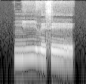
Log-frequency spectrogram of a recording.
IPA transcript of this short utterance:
ɲ iː ð e s e

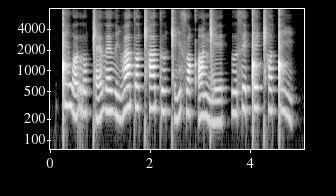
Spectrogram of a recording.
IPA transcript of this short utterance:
ǃ i˦ w ʌ˨˦ r o˧ ǁ ɛ˨˦ ð ɛ˧ ð i˨ β a˦ t ʌ˦ ǁʰ a˦ t ɯ˧ ǁ i˨˦ s o˦ qʼ a˦ ŋ͡ǁ e˧ | ɯ˧ s e˦˨ ǃ e˦ ǁʰ ʌ˦ ǃ i˦˨

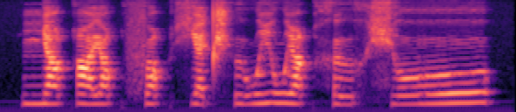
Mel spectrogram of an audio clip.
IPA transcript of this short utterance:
ɲ a q a j o q f o q ç a t͡ʃʰ ɯ w i w iː q x ɯː x ɕ oː

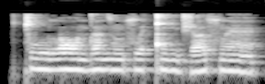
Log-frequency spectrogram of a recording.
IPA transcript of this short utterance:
ǀ u l ɔ n d ɐ n z ũ sʷ ɛ ǃ ũ n d͡ʒ ɐ sʷ ɛ̃

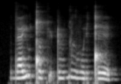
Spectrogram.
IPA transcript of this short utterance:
d æ j u ǃ ɵ kʲ ɛ̰ ʈ ʉ ɡ y l v u ɾʲ ɵ ǃ e

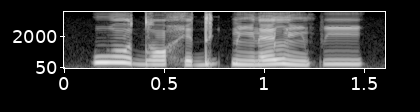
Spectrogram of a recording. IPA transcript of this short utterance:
w o˦˨ d ɔ˨ h ɪ˨ d ɪ˦ k͡p ĩ˨ ɾ ɛ˦ l ĩ˨ p i˦

